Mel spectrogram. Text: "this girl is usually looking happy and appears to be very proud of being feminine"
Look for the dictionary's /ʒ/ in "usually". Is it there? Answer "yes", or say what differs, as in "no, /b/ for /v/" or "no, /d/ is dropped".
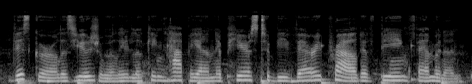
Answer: yes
